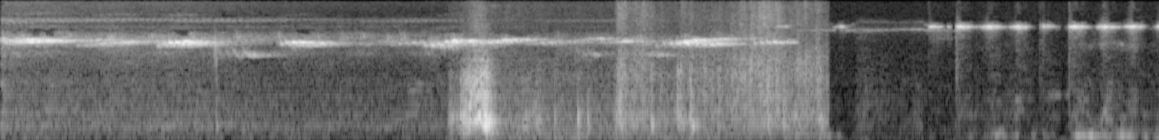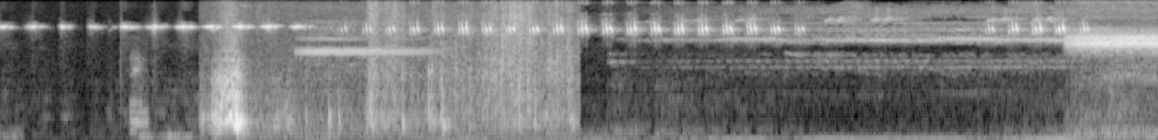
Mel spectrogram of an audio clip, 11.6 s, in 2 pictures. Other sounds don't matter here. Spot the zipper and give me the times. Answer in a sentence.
The zipper can be heard from 2.2 to 4.2 s and from 6.8 to 8.7 s.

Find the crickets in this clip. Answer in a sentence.
You can hear the crickets from 0.0 to 11.5 s.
